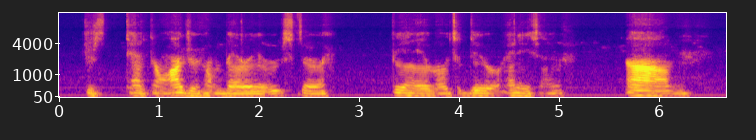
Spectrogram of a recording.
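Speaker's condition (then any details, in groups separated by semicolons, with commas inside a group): Spinal muscular atrophy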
